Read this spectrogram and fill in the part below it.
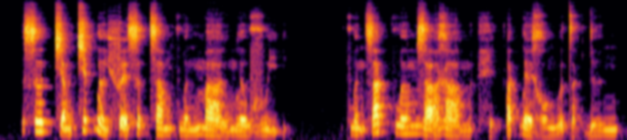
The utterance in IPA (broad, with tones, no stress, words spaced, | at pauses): səː˦˥t̚t͡ɕa̰˧˥n t͡ɕa˦˥k̚lə˨˩j fɛ̰˧˥sə˦˥t̚sa˧mkwə˨˦n maː˨˩lṵ˧˨mlə˨˩wɣṵ˧˨jʔ | kwə̰˧˨nsa˦˥k̚hwəː˧m za̰ː˧˥ɣa˧m | he˨˩k̚ʔa˦˥k̚lɛ˨˩ ɣɔ˨˩ŋṵ˧˨ə̯t̪a˨˩k̚ ɗɨ˧ŋ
